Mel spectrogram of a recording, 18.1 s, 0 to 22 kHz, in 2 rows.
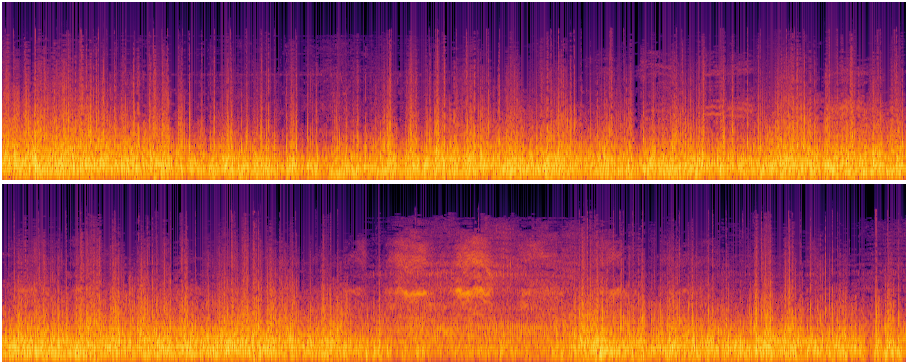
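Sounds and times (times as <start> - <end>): model plane engine drone: 0.0 - 18.0
wind buffeting microphone: 0.0 - 18.0.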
